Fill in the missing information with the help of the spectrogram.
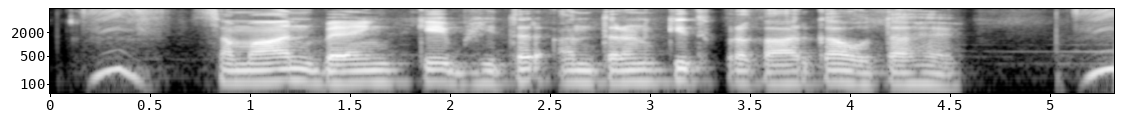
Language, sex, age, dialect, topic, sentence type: Hindi, male, 31-35, Marwari Dhudhari, banking, question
